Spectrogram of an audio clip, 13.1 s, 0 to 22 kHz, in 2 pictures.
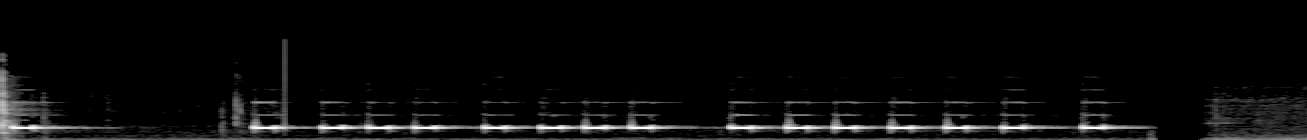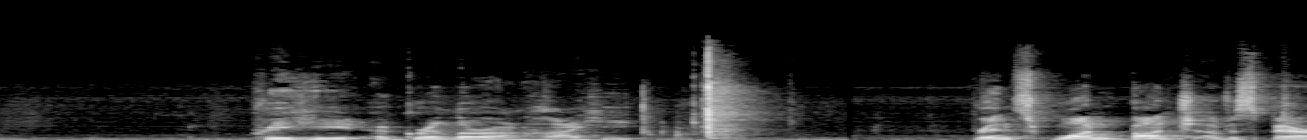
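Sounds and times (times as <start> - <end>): oven control panel beeping: 0.0 - 0.5.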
